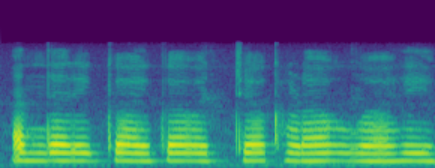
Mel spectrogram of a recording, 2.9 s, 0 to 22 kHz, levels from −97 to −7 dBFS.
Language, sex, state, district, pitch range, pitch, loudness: Hindi, female, Madhya Pradesh, Bhopal, 180-190 Hz, 185 Hz, -18 LUFS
